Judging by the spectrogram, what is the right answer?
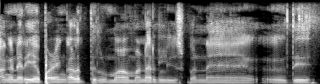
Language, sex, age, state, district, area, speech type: Tamil, male, 30-45, Tamil Nadu, Tiruchirappalli, rural, spontaneous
